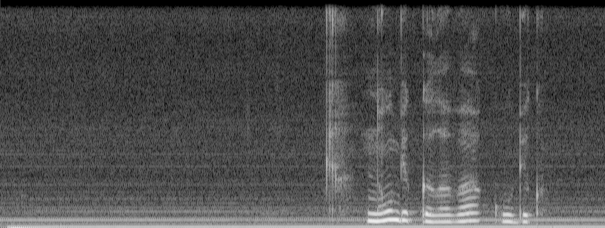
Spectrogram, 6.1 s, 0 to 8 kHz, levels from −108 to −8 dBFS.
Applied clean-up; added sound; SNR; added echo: none; none; none; none.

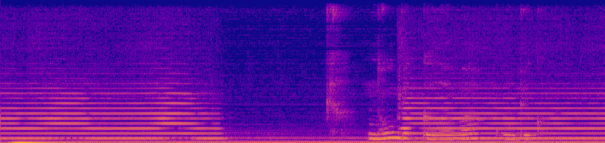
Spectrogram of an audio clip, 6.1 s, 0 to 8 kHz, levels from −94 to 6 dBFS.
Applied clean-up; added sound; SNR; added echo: none; Wind instrument, woodwind instrument; 6 dB; reverberation time 0.3 s.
